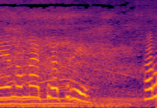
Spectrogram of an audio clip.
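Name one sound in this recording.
Footsteps crunch on snowy grass.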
